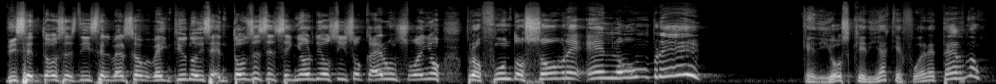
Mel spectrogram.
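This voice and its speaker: A man preaching as pastor of a church, putting questions to the congregation and swinging between quiet explanation and shouted emphasis. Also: very high voice, sing-song, takes it slowly. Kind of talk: Spanish-language sermon. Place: church sanctuary.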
